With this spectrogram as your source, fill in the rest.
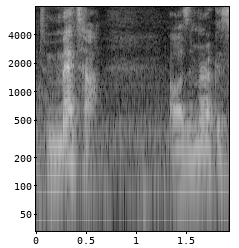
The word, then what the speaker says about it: Meta: Another one which is interesting, Mark Zuckerberg has announced that Facebook has changed its name to Meta, or as Americans say, Meta.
